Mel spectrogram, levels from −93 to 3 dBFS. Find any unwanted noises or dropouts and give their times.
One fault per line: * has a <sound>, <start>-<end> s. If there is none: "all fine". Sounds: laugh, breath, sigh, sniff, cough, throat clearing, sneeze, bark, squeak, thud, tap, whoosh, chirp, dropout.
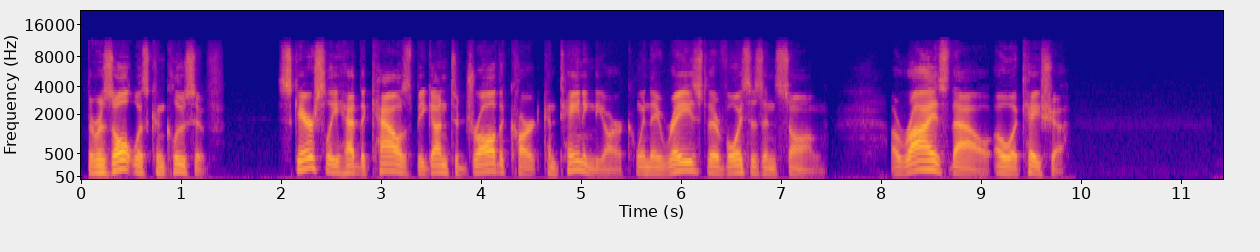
all fine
